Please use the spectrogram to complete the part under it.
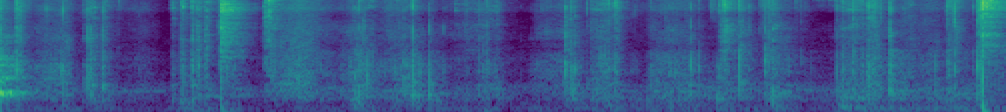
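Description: Scissors cutting through a woven plastic rice sack, a series of close crisp snips and crinkling rustles at uneven intervals, fairly quiet with no talking.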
